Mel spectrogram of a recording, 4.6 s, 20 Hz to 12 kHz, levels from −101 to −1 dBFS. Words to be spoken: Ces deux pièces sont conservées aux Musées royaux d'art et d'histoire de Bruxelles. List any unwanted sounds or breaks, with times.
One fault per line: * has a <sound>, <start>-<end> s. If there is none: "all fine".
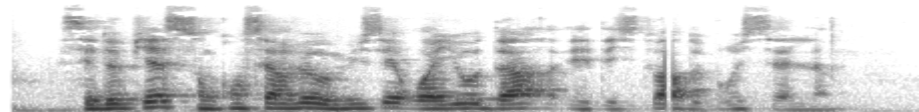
* has a dropout, 3.3-3.4 s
